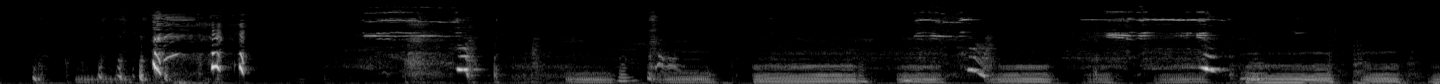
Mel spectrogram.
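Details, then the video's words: Siberian Huskies, including one named Zeus, arguing indoors on a cosy night in: low buzzy grumbling growls in repeated bursts, interspersed with short high whimpers and yips, and a few brief exclamations. "Huskies being dramatic and weird | Funny husky argument"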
